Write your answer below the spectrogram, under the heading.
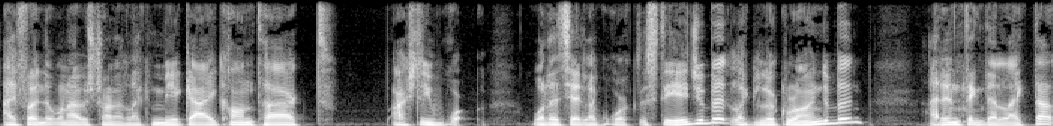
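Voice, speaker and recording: A man's medium-pitched voice with a Northern Irish accent, very fast pace, ordinary pitch variation, dry close sound with no echo, and a quiet background. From Northern Ireland. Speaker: podcast host and comedian. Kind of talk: casual chat. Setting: studio.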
